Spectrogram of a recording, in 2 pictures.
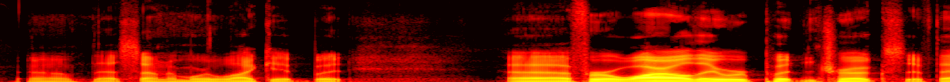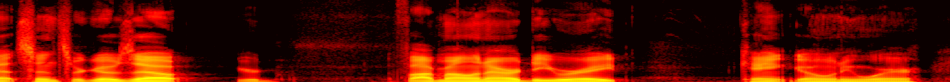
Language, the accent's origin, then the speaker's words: English; United States; we're American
